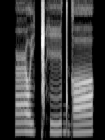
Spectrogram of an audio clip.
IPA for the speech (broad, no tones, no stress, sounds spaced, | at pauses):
ʕ o j ǁʰ i d ɡ ʌ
